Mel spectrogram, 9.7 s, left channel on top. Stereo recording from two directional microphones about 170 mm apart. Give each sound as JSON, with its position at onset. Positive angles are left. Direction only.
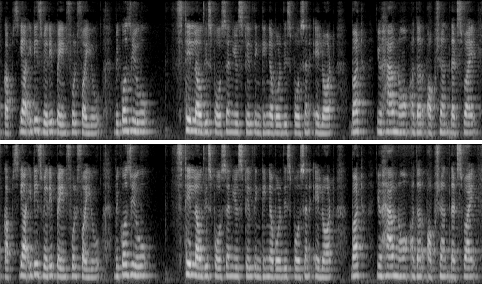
{"t": 0.1, "sound": "a woman's voice", "side_deg": -30}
